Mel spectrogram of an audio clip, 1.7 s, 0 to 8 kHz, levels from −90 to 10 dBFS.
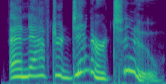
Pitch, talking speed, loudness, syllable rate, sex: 280 Hz, 145 wpm, -14 LUFS, 4.0 syllables/s, female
